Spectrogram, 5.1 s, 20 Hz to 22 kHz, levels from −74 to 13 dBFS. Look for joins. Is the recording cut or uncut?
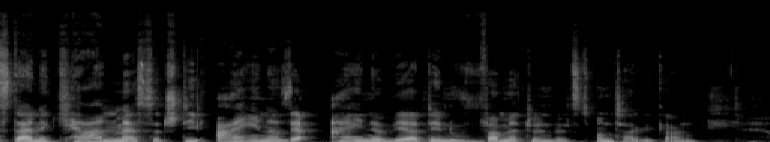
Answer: cut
